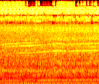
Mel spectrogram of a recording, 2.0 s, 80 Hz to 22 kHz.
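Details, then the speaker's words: Petrol engine (2000 Buick LeSabre or 2012 Chrysler 300 SRT8) with the throttle position sensor unplugged (0.04 V): an uneven, stumbling idle. Misfire and very rough running. "so again like running my garbage you can hear something that's a misfire"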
